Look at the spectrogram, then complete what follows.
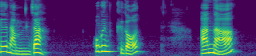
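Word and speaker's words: она: 자, 강세 때문에 앞에 단어는 아 발음이 납니다. 아나, 아노.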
